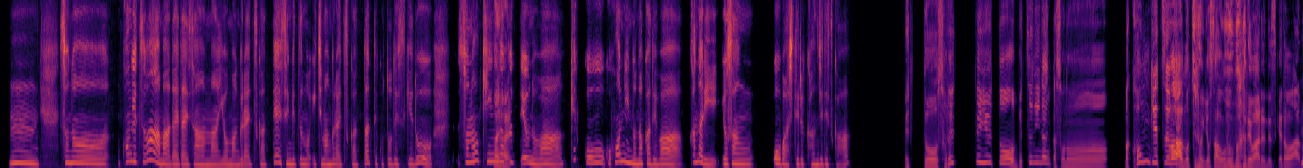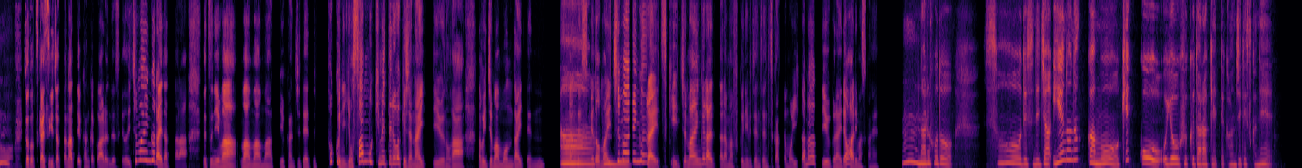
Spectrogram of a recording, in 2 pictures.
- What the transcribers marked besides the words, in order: laughing while speaking: "もちろん予算オーバーではあるんですけど"; other background noise; distorted speech
- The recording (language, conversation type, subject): Japanese, advice, 予算内でおしゃれに買い物するにはどうすればいいですか？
